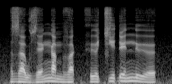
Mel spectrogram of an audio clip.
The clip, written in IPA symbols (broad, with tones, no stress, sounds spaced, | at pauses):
z a˧˩ w z ɛ˨˦ ŋ a˨˩ m v a˨˩ k̚ h ɨ˨˩ ə̯ t͡ɕ i˧ ɗ e˨˦ n ɨ˧˩˨ ə̯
